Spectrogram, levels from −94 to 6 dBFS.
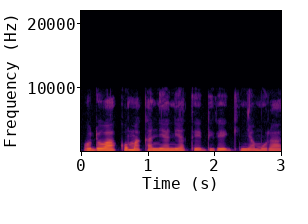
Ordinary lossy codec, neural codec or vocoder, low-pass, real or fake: none; none; 9.9 kHz; real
